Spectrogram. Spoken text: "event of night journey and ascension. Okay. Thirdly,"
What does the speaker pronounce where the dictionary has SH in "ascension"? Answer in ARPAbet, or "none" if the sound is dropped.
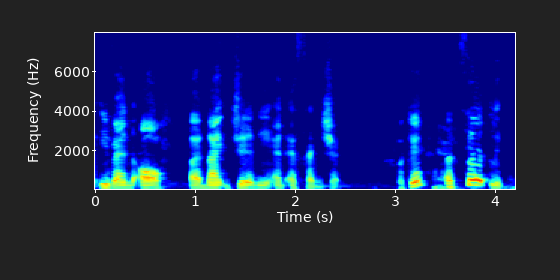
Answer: SH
